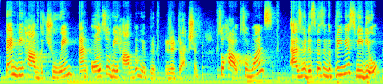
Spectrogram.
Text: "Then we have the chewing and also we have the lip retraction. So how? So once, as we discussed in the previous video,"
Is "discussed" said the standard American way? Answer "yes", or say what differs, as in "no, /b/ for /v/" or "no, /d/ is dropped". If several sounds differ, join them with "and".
no, /t/ is dropped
